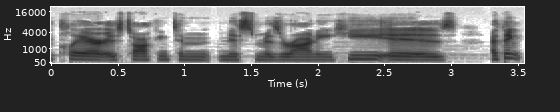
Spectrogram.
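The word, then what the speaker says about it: Masrani: But after that, we are introduced to Mr. Misirani, is how they pronounce it.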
